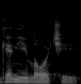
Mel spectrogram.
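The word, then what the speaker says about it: genius loci: yum yum and then at Gani low tea or nowadays they say it Kenny low Chi they they use the Italian pronunciation and what does it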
